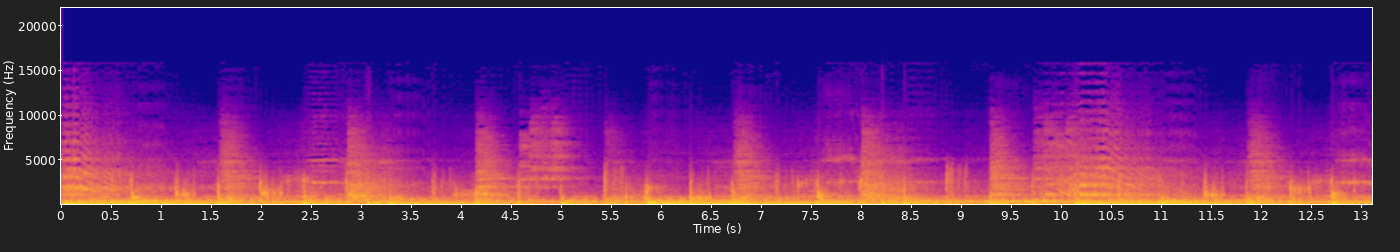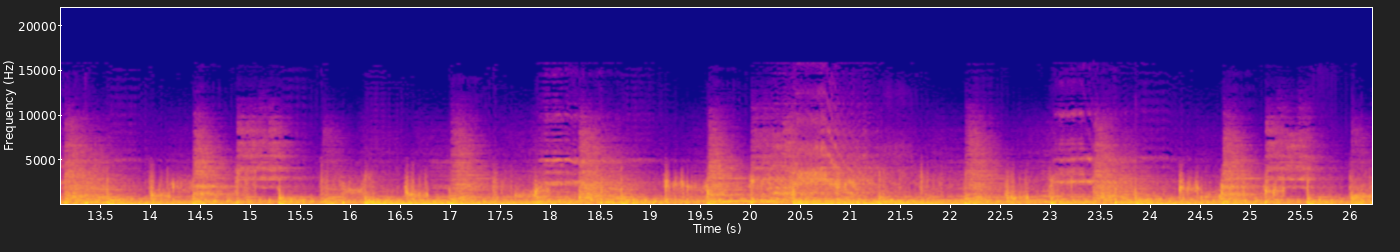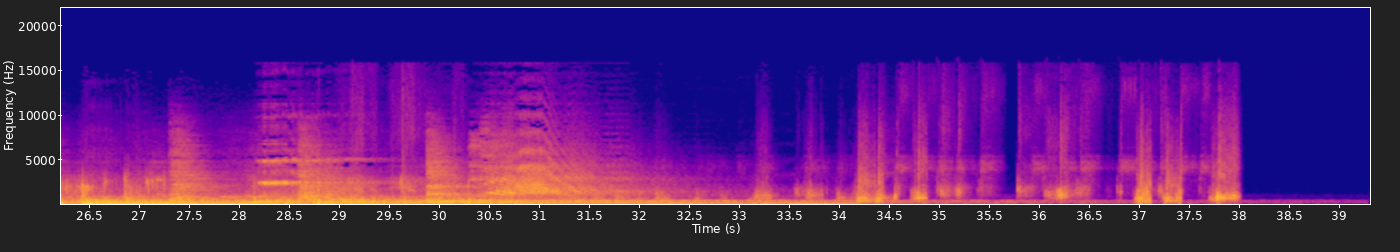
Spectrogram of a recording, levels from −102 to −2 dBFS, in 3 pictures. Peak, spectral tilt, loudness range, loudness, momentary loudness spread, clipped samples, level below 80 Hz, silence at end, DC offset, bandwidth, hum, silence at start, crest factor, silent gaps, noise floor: 0 dBFS; -7 dB/octave; 11 LU; -17 LUFS; 10 LU; under 0.1%; -20 dBFS; 1.3 s; under 0.1%; 9.8 kHz; none; 0 s; 16 dB; none; -58 dBFS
